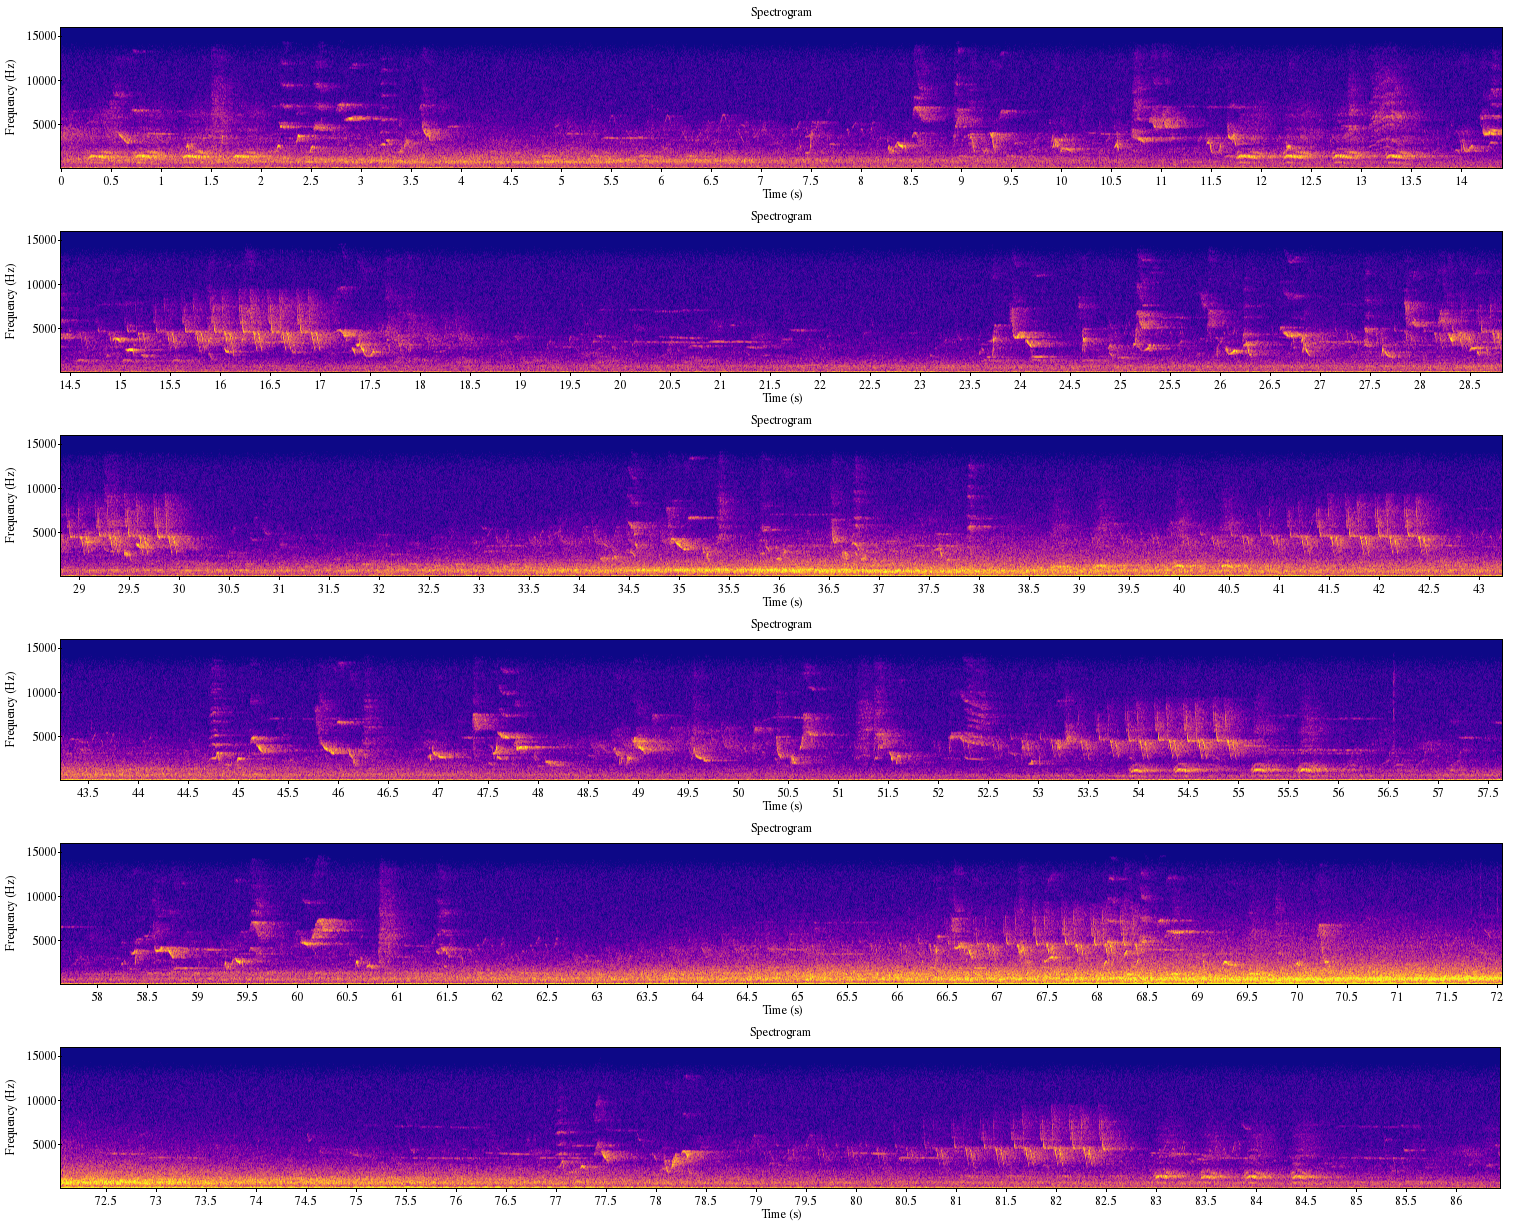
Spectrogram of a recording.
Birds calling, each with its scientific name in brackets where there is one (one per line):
Black-capped Chickadee (Poecile atricapillus)
Ovenbird (Seiurus aurocapilla)
Gray Catbird (Dumetella carolinensis)
Song Sparrow (Melospiza melodia)
Common Yellowthroat (Geothlypis trichas)
American Crow (Corvus brachyrhynchos)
